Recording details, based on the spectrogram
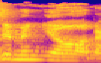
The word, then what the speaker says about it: Simonyan: How do you pronounce her name? – Simonyan, I believe.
